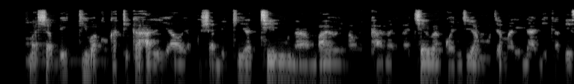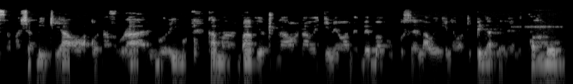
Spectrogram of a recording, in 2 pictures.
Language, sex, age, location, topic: Swahili, male, 25-35, Wajir, government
